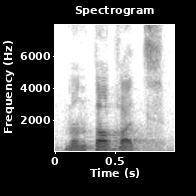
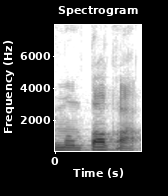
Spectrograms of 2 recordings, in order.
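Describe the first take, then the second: First: The word ends with an audible t sound. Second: The word ends without any t sound. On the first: The noun is attached to a following noun. "in some context we have to pronounce it منطقة" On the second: The noun stands alone. "we can say منطقة or Medina without تاء التأنيث"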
